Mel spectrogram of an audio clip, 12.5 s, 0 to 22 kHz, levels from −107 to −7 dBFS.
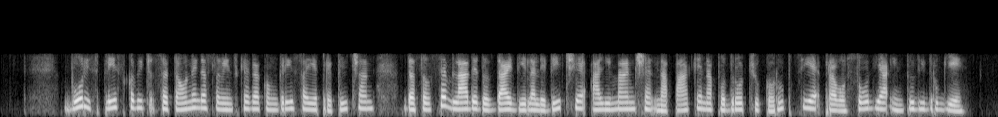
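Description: From start to finish the speech carries G.729 codec damage: it is rebuilt from a vocal tract filter, pitch predictor and sparse pulses, consistent with an 8 kbit/s G.729A stream. Nothing above 3.8 kHz remains, and the voice sounds plainly rough and synthetic.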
